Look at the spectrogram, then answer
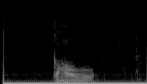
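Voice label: "kou3", Teochew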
